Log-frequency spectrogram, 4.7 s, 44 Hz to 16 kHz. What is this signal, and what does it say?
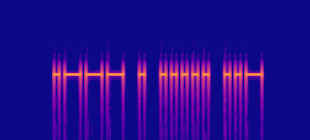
Morse code, heard as a keyed tone, about 15 wpm, 700 Hz. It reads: JE5U
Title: Four Challenging Letter-Number Combinations 15wpm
